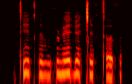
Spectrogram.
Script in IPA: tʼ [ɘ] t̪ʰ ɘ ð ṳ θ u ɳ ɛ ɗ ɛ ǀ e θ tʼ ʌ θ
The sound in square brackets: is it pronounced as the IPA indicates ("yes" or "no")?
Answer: no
